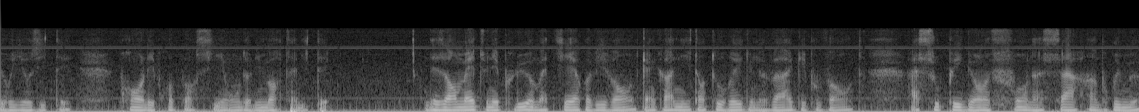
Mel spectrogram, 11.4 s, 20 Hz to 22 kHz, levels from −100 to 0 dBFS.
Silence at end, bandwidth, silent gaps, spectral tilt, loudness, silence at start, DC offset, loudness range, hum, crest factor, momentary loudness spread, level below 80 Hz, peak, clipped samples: 0 s; 8 kHz; none; -8 dB/octave; -35 LUFS; 0 s; 2%; 3 LU; none; 18 dB; 17 LU; -44 dBFS; -16 dBFS; under 0.1%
